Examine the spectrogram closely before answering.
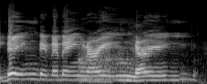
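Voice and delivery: sung high dings like plucked strings; guitar twang imitation. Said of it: "my guitar twang".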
